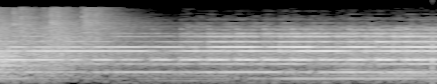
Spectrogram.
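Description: Chamber ensemble of flute, trumpet, guitar, harp and percussion playing several long held tones together. The notes follow a struck attack right at the start and hang steady with little movement.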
